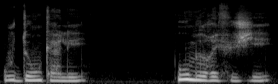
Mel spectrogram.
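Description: A woman's voice: medium pitch, steady tone, normal speed, natural voice. A woman voicing a troubled young woman's anxious inner thoughts in an audiobook. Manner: soft, inward, anxious.

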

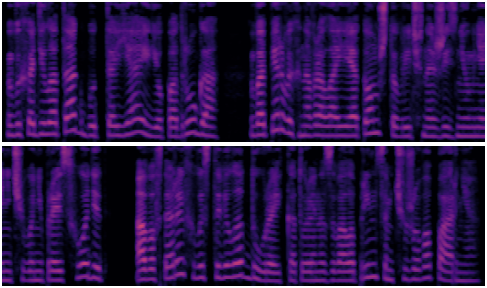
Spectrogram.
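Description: A woman narrating an audiobook in the first person, lively and expressive. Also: mid-range voice, fast talker, few pauses, no room sound, studio quality. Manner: lively, indignant when quoting herself.

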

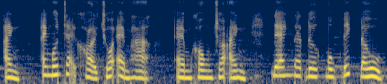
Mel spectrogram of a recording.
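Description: A woman's voice: a little high, normal speed, darkish tone, natural voice. A woman voicing a drunk, stubborn young woman who talks in a clingy, bossy way. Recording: reverberant room with faint music.

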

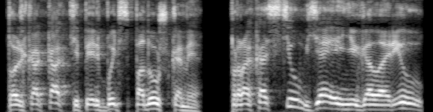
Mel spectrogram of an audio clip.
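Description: A voice playing a fastidious, squeamish middle-aged husband in a storybook reading, snapping clipped, grudging retorts. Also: male voice, medium pitch, no echo, clean studio sound, natural voice. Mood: irritated. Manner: sharp, clipped retorts through gritted teeth.

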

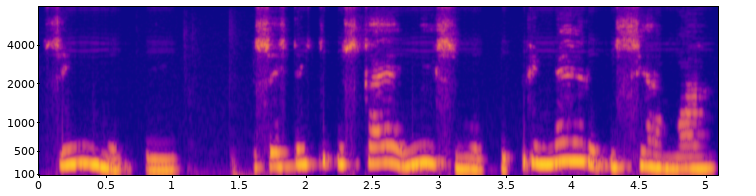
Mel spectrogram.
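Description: In a spiritist session, a woman with a slightly high, animated, husky voice speaks as an elderly spirit guide, heard through a rough recording. She gives gentle fatherly counsel, calling the listener "my son" after nearly every phrase, and her advice is slow, repetitive, and soothing.

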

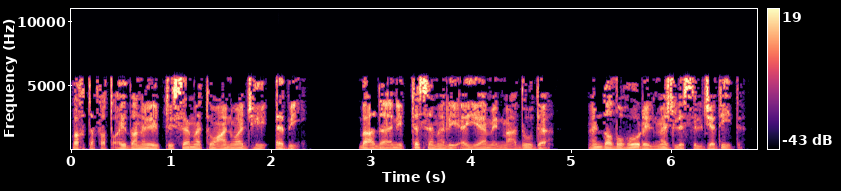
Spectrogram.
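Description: A man reads a novel aloud in a steady, solemn way. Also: low voice, quick pace, slightly rough, no echo. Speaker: audiobook reader. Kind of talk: novel narration. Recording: dull, dry lo-fi recording.

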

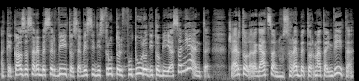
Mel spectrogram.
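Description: A woman's voice: mid-range voice, animated, normal speed. A woman voicing an affable, self-satisfied older male judge in a radio novel reading. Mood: genial. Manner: genial, self-assured.

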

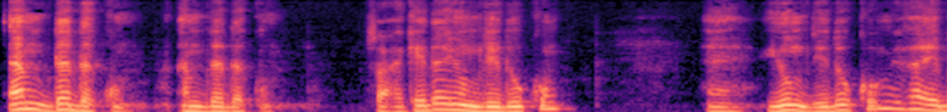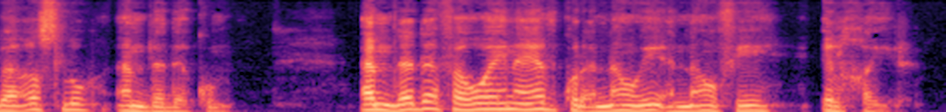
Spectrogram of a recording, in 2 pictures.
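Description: Fast-talking Egyptian man teaching. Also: mid-range voice, warm tone, slightly rough, no echo, clean studio sound. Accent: Egyptian Arabic. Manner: asks rhetorical questions and answers them himself; mixes dialect with classical Arabic, rephrasing as he goes. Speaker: teacher reading and explaining a classical Quran commentary. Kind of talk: casual study lesson.

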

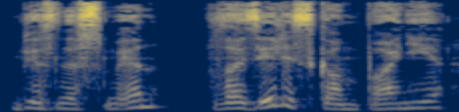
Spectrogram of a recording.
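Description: Calm low-voiced policeman guy, as a woman reads him, unhurried and a bit teasing, audiobook. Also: slightly rough. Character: calm deep-voiced male police officer, adult.

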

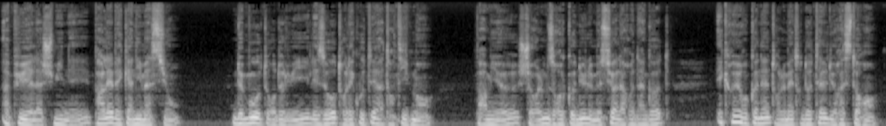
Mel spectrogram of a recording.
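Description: Casting: middle-aged male audiobook reader, low husky tone, measured classic-novel narration. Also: mellow. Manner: measured storytelling, lifting his voice for dialogue.

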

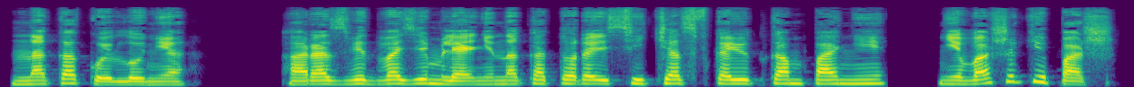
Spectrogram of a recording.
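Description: A woman's voice: lowish voice, steady tone, normal speed, clean tone, no room sound, studio quality, natural voice. Woman voicing a proud robot starship. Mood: polite. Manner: matter-of-fact, courteous. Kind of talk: audiobook character reading.

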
